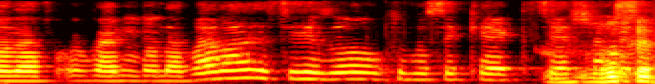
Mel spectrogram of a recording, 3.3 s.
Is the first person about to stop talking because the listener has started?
Yes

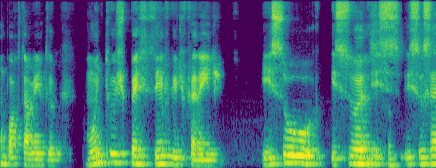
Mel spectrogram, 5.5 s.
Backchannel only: Yes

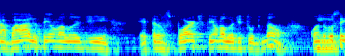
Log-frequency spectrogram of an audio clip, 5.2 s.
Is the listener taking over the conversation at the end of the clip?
No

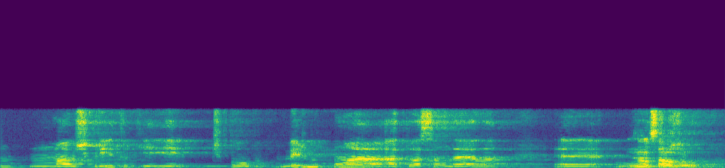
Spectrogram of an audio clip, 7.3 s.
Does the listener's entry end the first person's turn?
No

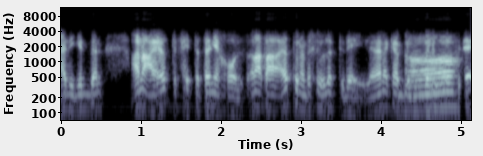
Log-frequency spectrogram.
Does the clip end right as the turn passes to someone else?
No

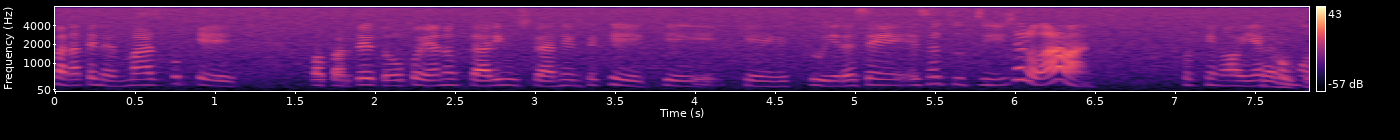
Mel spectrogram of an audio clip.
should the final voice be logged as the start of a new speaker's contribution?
Yes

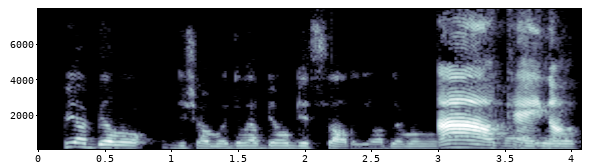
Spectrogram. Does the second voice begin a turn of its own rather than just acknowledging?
Yes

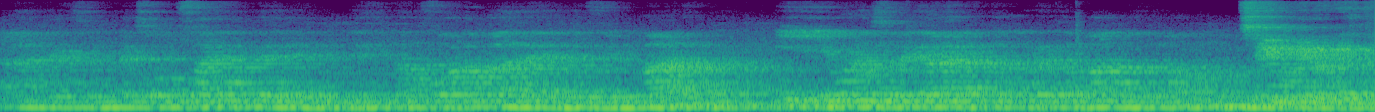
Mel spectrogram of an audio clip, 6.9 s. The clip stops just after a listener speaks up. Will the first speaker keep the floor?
No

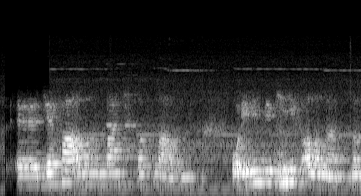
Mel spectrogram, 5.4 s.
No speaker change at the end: Yes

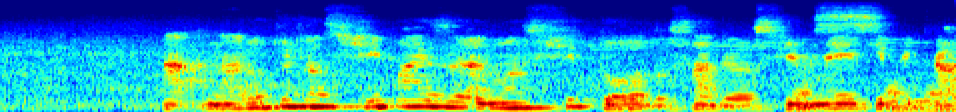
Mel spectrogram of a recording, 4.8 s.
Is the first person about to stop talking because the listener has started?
Yes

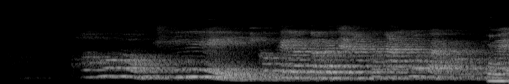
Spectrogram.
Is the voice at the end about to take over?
Yes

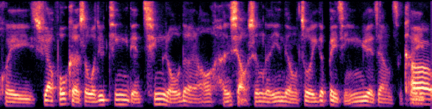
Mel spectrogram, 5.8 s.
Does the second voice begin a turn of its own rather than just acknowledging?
Yes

